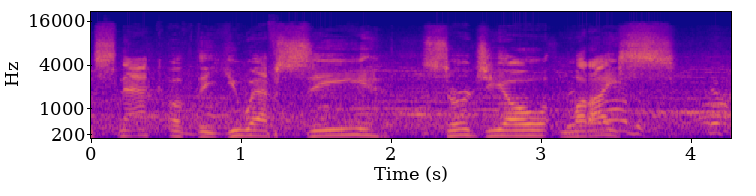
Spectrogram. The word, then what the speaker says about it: Moraes: Sergio Moraes. They'll be pronouncing it more ice later.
